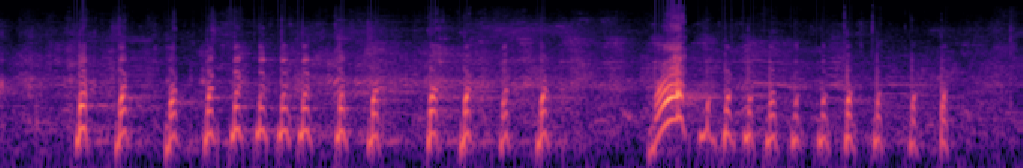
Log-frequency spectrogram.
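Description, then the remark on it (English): A person imitates a clucking chicken standing on a heated plate at a carnival: a steady run of about twenty short, throaty clucks, broken midway by one louder, rising squawk before the clucking resumes. “What does that chicken start doing?”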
